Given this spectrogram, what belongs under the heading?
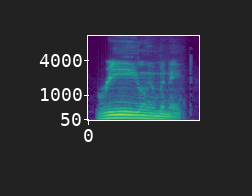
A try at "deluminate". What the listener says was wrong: Hey, you're forgetting the D.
